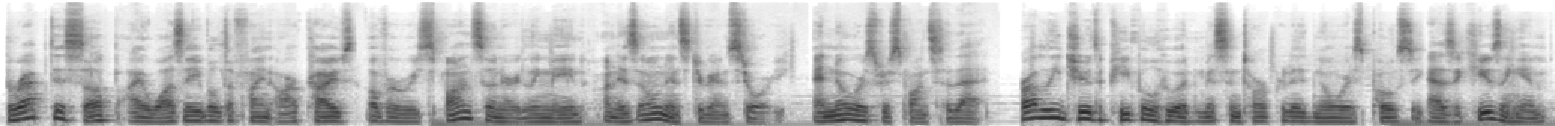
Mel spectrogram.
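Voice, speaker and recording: A man with a lowish voice delivers scripted video-essay narration, dry and sarcastic in his critique. His commentary is critical throughout. Soft guitar music plays faintly underneath. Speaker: YouTube commentator.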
